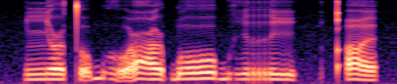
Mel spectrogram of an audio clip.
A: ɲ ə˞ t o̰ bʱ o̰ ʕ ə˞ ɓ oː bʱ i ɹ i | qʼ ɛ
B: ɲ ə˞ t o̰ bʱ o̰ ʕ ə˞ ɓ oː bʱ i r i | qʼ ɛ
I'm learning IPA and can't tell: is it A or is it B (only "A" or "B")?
B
